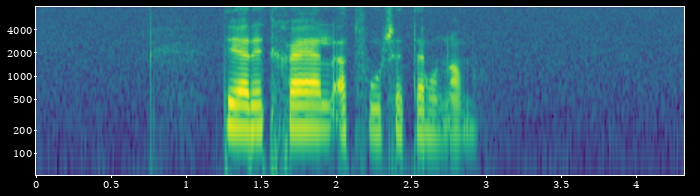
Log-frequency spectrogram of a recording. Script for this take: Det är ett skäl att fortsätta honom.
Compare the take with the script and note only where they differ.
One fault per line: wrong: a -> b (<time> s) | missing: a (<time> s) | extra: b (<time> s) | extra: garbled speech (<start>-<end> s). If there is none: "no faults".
no faults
